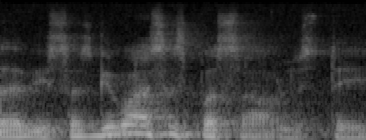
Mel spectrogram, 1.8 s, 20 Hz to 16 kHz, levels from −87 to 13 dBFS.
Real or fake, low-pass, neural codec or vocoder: real; 14.4 kHz; none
